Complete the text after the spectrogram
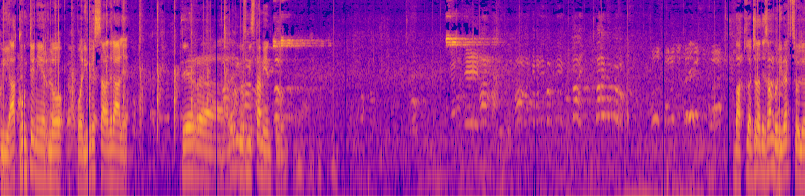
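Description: Football players shout to each other across an outdoor pitch.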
